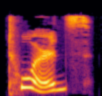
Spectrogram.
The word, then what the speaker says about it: towards: So toll words two syllables becomes towards one syllable and fit three syllables becomes favorite two syllables.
